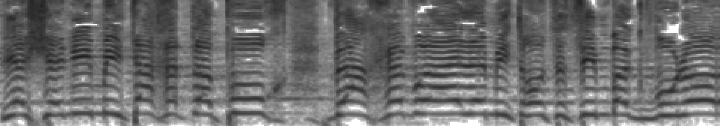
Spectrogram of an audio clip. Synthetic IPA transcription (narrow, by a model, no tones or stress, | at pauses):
jeʃenimːit̪aχat̪lapuχveaχevʁeaelemit̪ʁot͡set͡simbeɡvulo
